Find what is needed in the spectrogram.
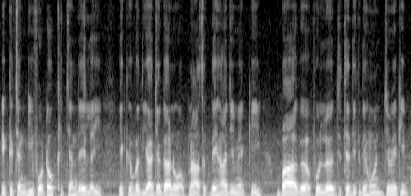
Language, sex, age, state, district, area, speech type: Punjabi, male, 30-45, Punjab, Jalandhar, urban, spontaneous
